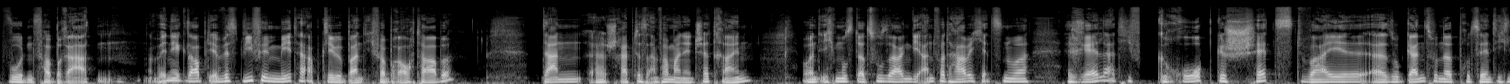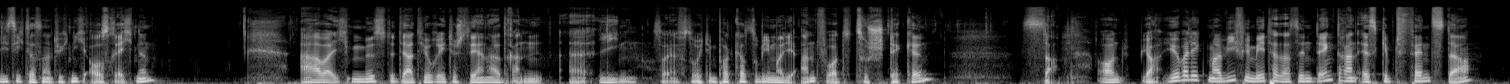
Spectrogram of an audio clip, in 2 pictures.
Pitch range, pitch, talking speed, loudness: 110-140 Hz, 120 Hz, 175 wpm, -18 LUFS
